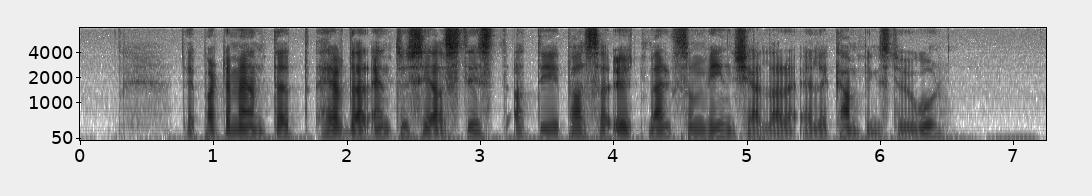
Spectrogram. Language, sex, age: Swedish, male, 34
